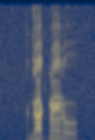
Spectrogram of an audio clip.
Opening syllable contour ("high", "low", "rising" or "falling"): high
